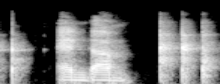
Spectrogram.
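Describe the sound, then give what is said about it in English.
Knocking on the wood of a bat blade to judge its tone gives short, sharp knocks with a bright ringing note. One comes first, then three quick ones follow a brief stretch of a man talking. “you can start to get a feel for the speed of the wood by the tone of the ball on the bat. I know previously we used to just knock on it”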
